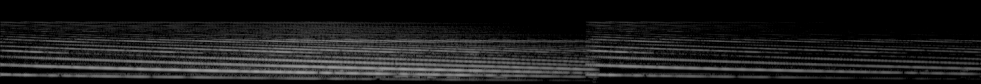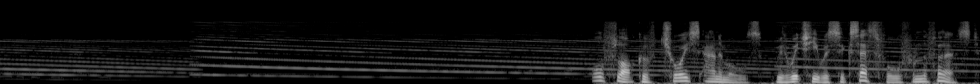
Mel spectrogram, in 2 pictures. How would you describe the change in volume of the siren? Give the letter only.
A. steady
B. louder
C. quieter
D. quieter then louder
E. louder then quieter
C.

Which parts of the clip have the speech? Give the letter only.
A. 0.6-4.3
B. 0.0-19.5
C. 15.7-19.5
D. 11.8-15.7
C.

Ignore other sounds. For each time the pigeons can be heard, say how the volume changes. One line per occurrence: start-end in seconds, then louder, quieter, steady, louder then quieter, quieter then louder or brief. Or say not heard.
not heard.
